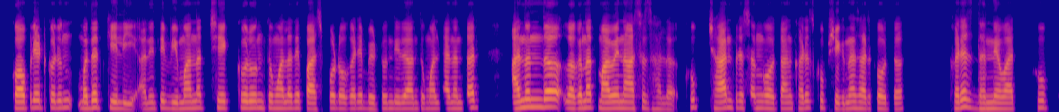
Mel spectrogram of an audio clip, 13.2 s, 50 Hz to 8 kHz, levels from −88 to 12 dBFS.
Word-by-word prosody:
Cooperate 175 Hz, +2 st, +4 dB
करून 180 Hz, +1 st, -2 dB, 0.2 s
मदत 185 Hz, +3 st, +3 dB
केली 165 Hz, -4 st, -1 dB
आणि 155 Hz, +2 st, -5 dB
ते 180 Hz, -, 0 dB
विमानात 170 Hz, +2 st, -1 dB
चेक 175 Hz, -2 st, 0 dB
करून 175 Hz, 0 st, 0 dB
तुम्हाला 170 Hz, 0 st, 0 dB
ते 175 Hz, -, -1 dB
पासपोर्ट 155 Hz, +2 st, +2 dB
वगैरे 165 Hz, +1 st, -2 dB
भेटून 160 Hz, 0 st, -6 dB
दिलं. 160 Hz, 0 st, -2 dB
आणि 160 Hz, 0 st, -2 dB
तुम्हाला 160 Hz, 0 st, -5 dB
त्यानंतर 165 Hz, +3 st, 0 dB, 0.5 s
आनंद 205 Hz, +3 st, +4 dB, 0.3 s
गगनात 175 Hz, +3 st, +3 dB
मावेना 170 Hz, +1 st, +5 dB
असं 170 Hz, +2 st, -2 dB
झालं. 150 Hz, -2 st, -9 dB
खूप 195 Hz, +1 st, -9 dB, 0.2 s
छान 170 Hz, +3 st, +5 dB
प्रसंग 175 Hz, -1 st, -5 dB
होता 165 Hz, 0 st, 0 dB
आणि 160 Hz, 0 st, -5 dB
खरंच 175 Hz, +2 st, -5 dB
खूप 185 Hz, -2 st, -10 dB
शिकण्यासारखं 160 Hz, 0 st, -1 dB
होतं. 150 Hz, -1 st, -3 dB, 0.7 s
खरंच 195 Hz, +2 st, +2 dB
धन्यवाद. 155 Hz, -1 st, 0 dB, 0.3 s
खूप 185 Hz, -1 st, -7 dB
165 Hz, 160 wpm, -25 LUFS, 160-175 Hz, 0.7 s, मावेना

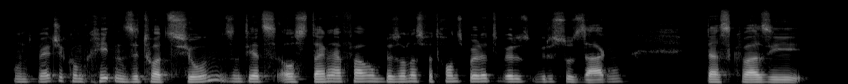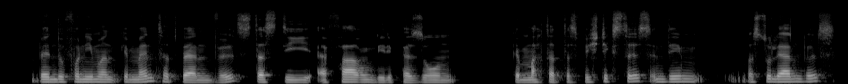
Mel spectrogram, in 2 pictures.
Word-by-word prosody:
Und 125 Hz, 0 st, -9 dB
welche 140 Hz, +6 st, -1 dB
konkreten 140 Hz, -1 st, -2 dB
Situationen 125 Hz, -, +2 dB
sind 135 Hz, -4 st, -8 dB
jetzt 130 Hz, -1 st, +3 dB
aus 125 Hz, 0 st, +1 dB
deiner 125 Hz, +3 st, +4 dB
Erfahrung 135 Hz, 0 st, +2 dB
besonders 130 Hz, +2 st, +1 dB
vertrauensbildend? 140 Hz, +1 st, 0 dB
Würdet 130 Hz, 0 st, +1 dB
würdest 125 Hz, +2 st, -6 dB
du 125 Hz, -, -1 dB
sagen, 110 Hz, +4 st, +1 dB, 0.8 s
dass 115 Hz, -1 st, +3 dB
quasi, 110 Hz, -2 st, +3 dB, 0.7 s
wenn 115 Hz, 0 st, +1 dB
du 120 Hz, -, 0 dB
von 120 Hz, 0 st, -2 dB
jemand 120 Hz, -1 st, 0 dB
gementored 120 Hz, +3 st, -3 dB
werden 100 Hz, -1 st, +2 dB
willst, 120 Hz, +8 st, -4 dB
dass 110 Hz, 0 st, +2 dB
die 105 Hz, -2 st, -4 dB
Erfahrung, 110 Hz, +1 st, +2 dB
die 105 Hz, 0 st, -3 dB
die 105 Hz, -, -6 dB
Person 100 Hz, 0 st, -3 dB, 0.5 s
gemacht 105 Hz, 0 st, -2 dB
hat, -, -, -3 dB
das 95 Hz, +1 st, -8 dB
Wichtigste 130 Hz, +5 st, -3 dB
ist 145 Hz, +1 st, -1 dB
in 125 Hz, 0 st, -5 dB
dem, 130 Hz, 0 st, -3 dB, 0.2 s
was 120 Hz, 0 st, -8 dB
du 130 Hz, -, -1 dB
lernen 125 Hz, 0 st, +3 dB
willst? 145 Hz, +1 st, -4 dB
125 Hz, 145 wpm, -32 LUFS, 110-135 Hz, 0.8 s, deiner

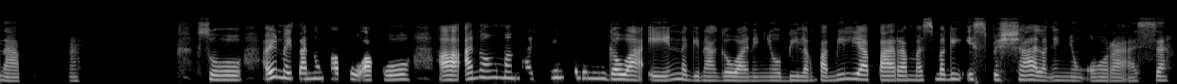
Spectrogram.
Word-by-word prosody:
namin. 175 Hz, 0 st, -9 dB, 1.2 s
So, 210 Hz, -2 st, -1 dB, 0.2 s
ayun 305 Hz, +4 st, +4 dB
may 275 Hz, -, +2 dB
tanong 270 Hz, +1 st, +1 dB
pa 255 Hz, -2 st, +2 dB
po 240 Hz, -, +1 dB
ako. 220 Hz, +2 st, +3 dB, 0.2 s
Ah, 210 Hz, +1 st, +8 dB
ano 315 Hz, +3 st, 0 dB
ang 320 Hz, -, -5 dB
mga 290 Hz, -3 st, -4 dB, 0.2 s
simpleng 295 Hz, -3 st, -5 dB
gawain 230 Hz, -2 st, +2 dB
na -, -, -3 dB
ginagawa 185 Hz, -1 st, -2 dB
ninyo 180 Hz, 0 st, -9 dB
bilang 185 Hz, +1 st, -5 dB
pamilya 225 Hz, +5 st, +2 dB
para 205 Hz, -1 st, +3 dB
mas 205 Hz, 0 st, -5 dB
maging 245 Hz, 0 st, -3 dB
espesyal 220 Hz, -3 st, 0 dB
ang 180 Hz, -, -9 dB
inyong 180 Hz, -2 st, -11 dB
oras? 170 Hz, +2 st, -5 dB
210 Hz, 130 wpm, -25 LUFS, 185-255 Hz, 1.2 s, Ah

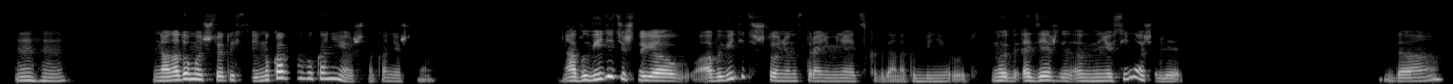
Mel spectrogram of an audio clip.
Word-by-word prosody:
Мгм. 175 Hz, -1 st, -5 dB, 0.8 s
Ну 170 Hz, +1 st, -1 dB
она 200 Hz, +3 st, +7 dB
думает, 245 Hz, -3 st, +6 dB
что 230 Hz, -4 st, -1 dB
это 200 Hz, +2 st, -1 dB
стиль. 185 Hz, -5 st, -8 dB
Ну 210 Hz, -, +1 dB
как 300 Hz, +3 st, +6 dB
бы, 275 Hz, -1 st, -4 dB
конечно, 250 Hz, -, -2 dB
конечно. 145 Hz, -2 st, -12 dB, 1.3 s
А 175 Hz, -, +4 dB
вы 200 Hz, +3 st, +3 dB
видите, 260 Hz, -, +6 dB
что 205 Hz, -4 st, -2 dB
я 175 Hz, -3 st, +7 dB
у 160 Hz, -, -8 dB
а 160 Hz, -, 0 dB
вы 180 Hz, +2 st, +1 dB
видите 320 Hz, +8 st, -2 dB
что 180 Hz, -, -4 dB
у -, -, +2 dB
неё 165 Hz, -1 st, -6 dB
настроение 160 Hz, -1 st, -6 dB
меняется, 145 Hz, -1 st, -9 dB
когда -, -, -11 dB
она -, -, -11 dB
комбинирует? 145 Hz, 0 st, -11 dB
Ну 175 Hz, +2 st, 0 dB
од 165 Hz, -2 st, -2 dB
одежда 175 Hz, -2 st, 0 dB
на 160 Hz, -, -5 dB
неё 165 Hz, +1 st, -3 dB
сильно 250 Hz, -, -2 dB
ваще 210 Hz, -7 st, -4 dB
влияет? 140 Hz, 0 st, -5 dB, 2.0 s
Да? 160 Hz, +8 st, -5 dB
175 Hz, 155 wpm, -22 LUFS, 160-210 Hz, 2.0 s, она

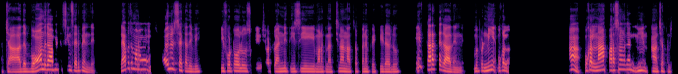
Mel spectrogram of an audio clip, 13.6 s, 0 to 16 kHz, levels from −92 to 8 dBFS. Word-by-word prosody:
చా -, -, +1 dB, 0.2 s
అదే 130 Hz, +2 st, 0 dB
బావుంది 240 Hz, -, +6 dB
గాబట్టి 220 Hz, -1 st, +4 dB
సీన్ 200 Hz, -2 st, -6 dB
సరిపేయింది. 155 Hz, -, -3 dB, 0.6 s
లేపోతే 280 Hz, 0 st, +1 dB
మనం 235 Hz, -1 st, -1 dB, 0.3 s
స్పాయిలర్సే 245 Hz, -6 st, 0 dB
కదా! 140 Hz, -, -2 dB
ఇవి. 130 Hz, +1 st, -6 dB, 0.5 s
ఈ -, -, -1 dB
ఫోటో‌లు 155 Hz, -1 st, -1 dB
స్క్రీన్‌ 150 Hz, -1 st, -11 dB
షాట్‌లన్నీ 140 Hz, 0 st, -2 dB
తీసి 135 Hz, +1 st, -4 dB, 0.3 s
మనకు 125 Hz, 0 st, -5 dB
నచ్చినా 145 Hz, +4 st, -3 dB
నచ్చకపేయినా 130 Hz, 0 st, -5 dB
పెట్టిడా‌లు 125 Hz, 0 st, -4 dB, 0.5 s
ఇద్ 365 Hz, -, -10 dB
కరెక్ట్ 240 Hz, +1 st, +7 dB
గాదండి. 110 Hz, -9 st, +1 dB, 0.2 s
మిప్పుడు 160 Hz, +2 st, -3 dB
ని -, -, +2 dB, 0.2 s
ఒకల -, -, -1 dB, 1.3 s
ఆ! -, -, +7 dB, 0.2 s
ఒకల 210 Hz, -4 st, +4 dB
నా 200 Hz, -, +10 dB, 0.2 s
పర్సనల్‌గా 230 Hz, +5 st, +1 dB
నేను 175 Hz, -2 st, +1 dB
ఆ! -, -, +5 dB
చెప్పండి? 125 Hz, -5 st, -8 dB
145 Hz, 145 wpm, -25 LUFS, 130-200 Hz, 1.3 s, నా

